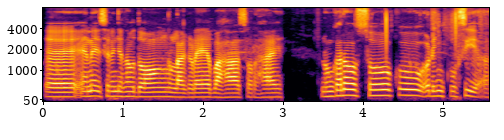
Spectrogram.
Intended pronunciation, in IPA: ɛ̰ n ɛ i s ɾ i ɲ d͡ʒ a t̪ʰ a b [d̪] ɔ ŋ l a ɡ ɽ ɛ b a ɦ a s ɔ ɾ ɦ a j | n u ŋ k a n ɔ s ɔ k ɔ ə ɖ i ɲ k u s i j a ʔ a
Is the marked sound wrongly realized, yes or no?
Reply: no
